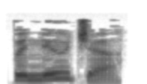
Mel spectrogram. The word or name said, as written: bhanuja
